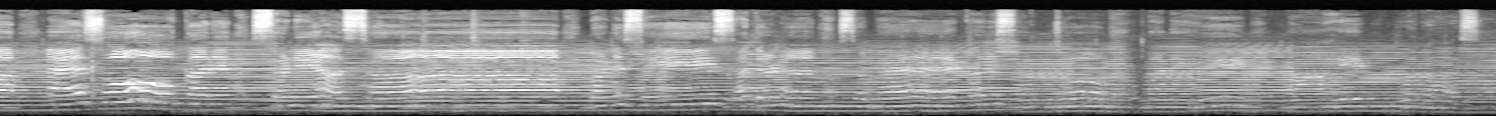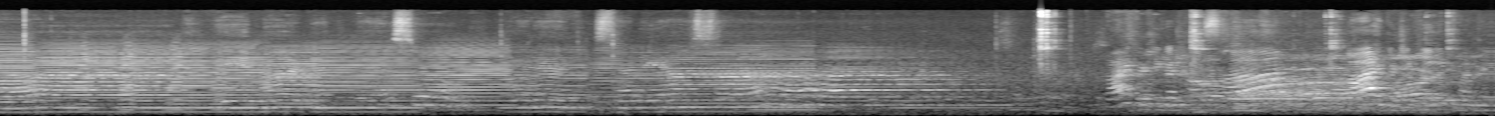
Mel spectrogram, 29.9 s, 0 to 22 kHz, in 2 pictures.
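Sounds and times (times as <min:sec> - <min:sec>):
woman singing: 0:00.0 - 0:25.0
harmonium chords: 0:00.0 - 0:29.9.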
